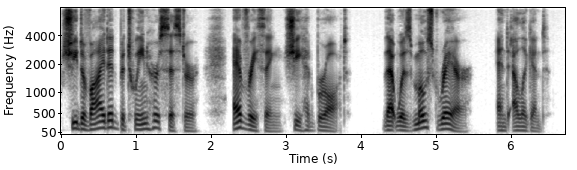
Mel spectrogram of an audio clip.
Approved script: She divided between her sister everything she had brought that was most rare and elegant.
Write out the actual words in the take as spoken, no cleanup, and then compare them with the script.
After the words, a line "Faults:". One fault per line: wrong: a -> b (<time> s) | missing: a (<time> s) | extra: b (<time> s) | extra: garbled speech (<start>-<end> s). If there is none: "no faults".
She divided between her sister everything she had brought that was most rare and elegant.
Faults:
no faults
